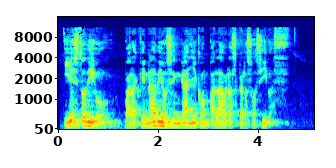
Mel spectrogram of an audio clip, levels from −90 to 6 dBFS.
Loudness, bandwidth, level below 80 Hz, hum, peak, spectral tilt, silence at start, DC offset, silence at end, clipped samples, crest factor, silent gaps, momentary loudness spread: -22 LUFS; 11.5 kHz; -56 dBFS; none; -6 dBFS; -4.5 dB/octave; 0.1 s; under 0.1%; 0.5 s; under 0.1%; 18 dB; none; 12 LU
